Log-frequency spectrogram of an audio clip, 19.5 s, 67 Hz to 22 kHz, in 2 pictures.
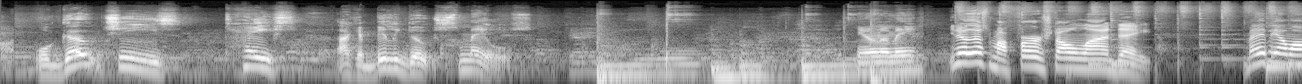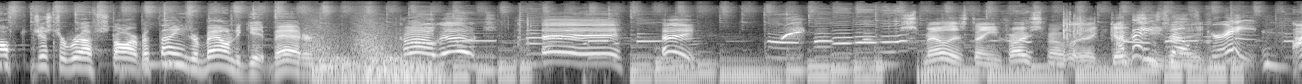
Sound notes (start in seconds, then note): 15.5 whistles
